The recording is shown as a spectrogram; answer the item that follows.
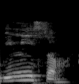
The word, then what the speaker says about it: Miniso: Dice que es sin acento en la O, entonces es el Miniso.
